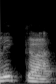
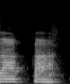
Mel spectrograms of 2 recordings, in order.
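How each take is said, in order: First: The first vowel is an 'i' sound. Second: The first vowel is an 'a' sound. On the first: The speaker calls it wrong. "tidak boleh dibaca lika" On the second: The speaker calls it right. "tapi menjadi laka"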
